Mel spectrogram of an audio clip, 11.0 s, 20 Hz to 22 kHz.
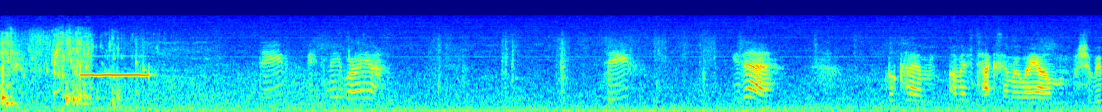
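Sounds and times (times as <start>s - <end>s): steady ringing tone: 0.7s - 2.2s.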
